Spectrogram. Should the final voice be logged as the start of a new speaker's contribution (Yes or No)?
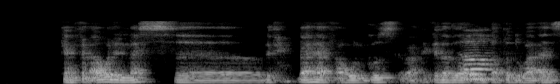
No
